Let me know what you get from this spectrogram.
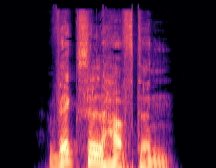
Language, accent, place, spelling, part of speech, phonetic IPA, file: German, Germany, Berlin, wechselhaften, adjective, [ˈvɛksl̩haftn̩], De-wechselhaften.ogg
- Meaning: inflection of wechselhaft: 1. strong genitive masculine/neuter singular 2. weak/mixed genitive/dative all-gender singular 3. strong/weak/mixed accusative masculine singular 4. strong dative plural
